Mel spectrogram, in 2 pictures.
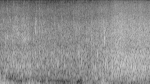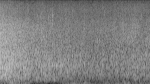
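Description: Sea waves washing in, one wash swelling up and fading away between about two and four seconds in, with wind rumbling on the microphone near the start.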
